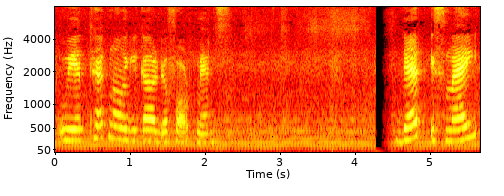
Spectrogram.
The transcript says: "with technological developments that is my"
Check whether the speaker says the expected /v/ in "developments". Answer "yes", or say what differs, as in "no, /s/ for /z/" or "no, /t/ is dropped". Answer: no, /f/ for /v/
